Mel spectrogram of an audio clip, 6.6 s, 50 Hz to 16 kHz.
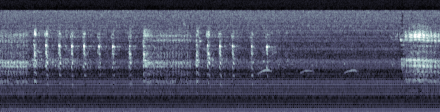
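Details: Hamerkop at Nkorho Bush Lodge, filmed by a live camera on 31 July 2021, giving short bursts of rapid, sharp repeated notes over a steady low electrical hum.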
